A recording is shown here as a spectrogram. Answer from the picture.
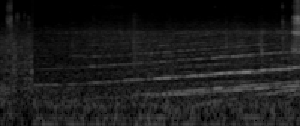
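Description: Electric train's traction motors whining as the train accelerates, several tones climbing together steadily in pitch and levelling off near the end, over a low running rumble.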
